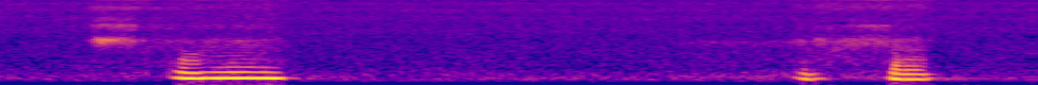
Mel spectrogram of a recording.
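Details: Sleeping pug snoring: short, low, tonal snorting sounds on breathing with quiet gaps between.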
